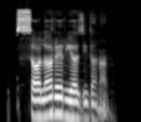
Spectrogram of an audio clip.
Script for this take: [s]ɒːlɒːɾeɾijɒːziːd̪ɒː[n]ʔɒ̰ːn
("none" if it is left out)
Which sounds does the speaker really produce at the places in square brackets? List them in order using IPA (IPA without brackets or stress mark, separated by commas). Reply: s, n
